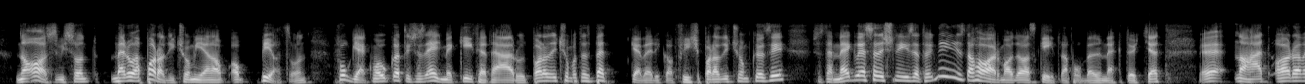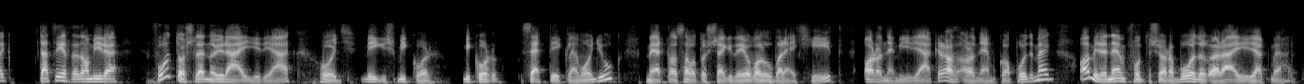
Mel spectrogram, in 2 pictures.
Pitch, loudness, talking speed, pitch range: 120 Hz, -17 LUFS, 180 wpm, 100-155 Hz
